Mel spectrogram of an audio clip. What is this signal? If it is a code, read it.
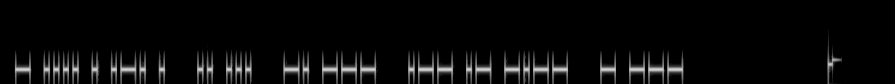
Morse code, heard as a keyed tone, about 25 wpm, 700 Hz. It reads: THERE IS NO WAY TO
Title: Sets of 5 Words Encore 25wpm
